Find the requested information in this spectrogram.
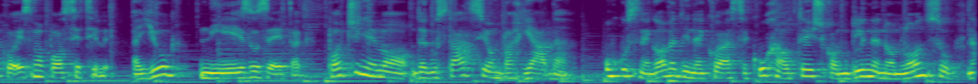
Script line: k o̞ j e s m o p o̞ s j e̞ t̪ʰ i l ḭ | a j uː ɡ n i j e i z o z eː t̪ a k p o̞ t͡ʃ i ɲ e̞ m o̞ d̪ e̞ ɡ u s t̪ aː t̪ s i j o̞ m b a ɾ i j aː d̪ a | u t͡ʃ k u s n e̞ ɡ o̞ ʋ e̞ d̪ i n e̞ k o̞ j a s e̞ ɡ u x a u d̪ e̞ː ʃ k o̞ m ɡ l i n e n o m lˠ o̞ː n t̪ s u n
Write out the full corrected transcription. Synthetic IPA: k o̞ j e s m o p o̞ s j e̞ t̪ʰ i l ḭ | a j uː ɡ n i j e i z u z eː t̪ a k p o̞ t͡ʃ i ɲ e̞ m o̞ d̪ e̞ ɡ u s t̪ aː t̪ s i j o̞ m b a ɾ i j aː d̪ a | u k u s n e̞ ɡ o̞ ʋ e̞ d̪ i n e̞ k o̞ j a s e̞ k u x a u t̪ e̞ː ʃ k o̞ m ɡ l i n e n o m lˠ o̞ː n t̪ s u n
